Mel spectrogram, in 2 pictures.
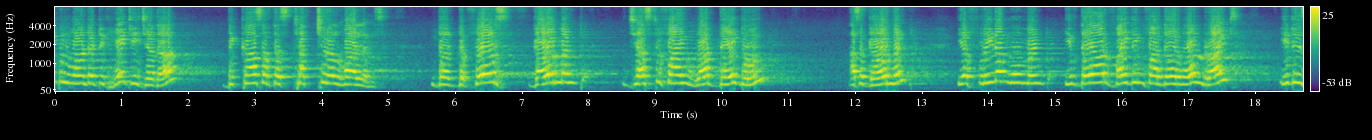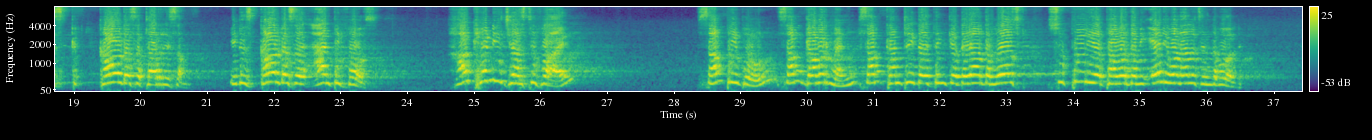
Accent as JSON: {"language": "English", "country": "India", "moved": "yes", "lives_now": "Brisbane, Australia", "said": "I am from India with a Tamil background"}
